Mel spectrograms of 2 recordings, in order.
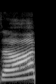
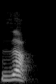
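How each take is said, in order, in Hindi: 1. स्वर लंबा खींचा गया है। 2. स्वर छोटा रखा गया है। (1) "बड़ा बड़ा आप जा कह रहे हैं, जा नहीं" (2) "जा छोटा सा"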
